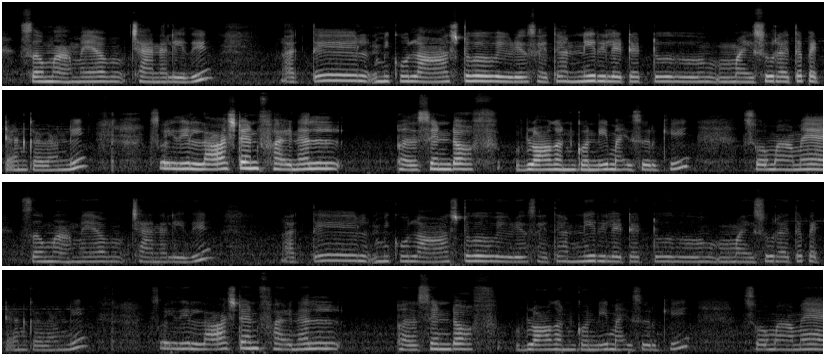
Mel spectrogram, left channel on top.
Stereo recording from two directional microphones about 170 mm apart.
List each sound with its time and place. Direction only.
0.2 s a woman's voice: 35° left (ahead or behind)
